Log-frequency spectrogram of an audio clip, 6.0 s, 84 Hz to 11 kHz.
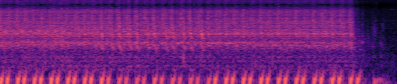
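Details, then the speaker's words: Racing mower just swapped to a 20 HP OHV V-twin, not on choke, fuel confirmed reaching the line: the starter cranks at a steady chug, about four pulses a second for five seconds, and never catches. Cranks but no start; a clogged carburetor is suspected. "Try to put some gas directly into here and see what it does. Sounds like the carb is probably just clogged."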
